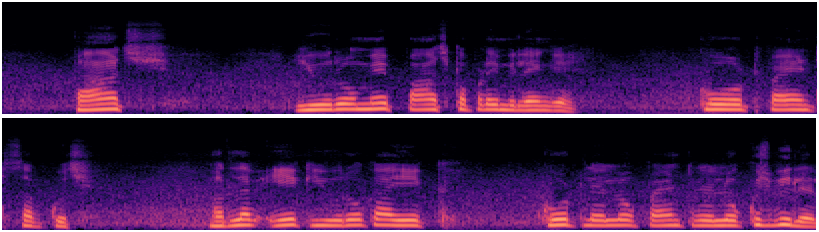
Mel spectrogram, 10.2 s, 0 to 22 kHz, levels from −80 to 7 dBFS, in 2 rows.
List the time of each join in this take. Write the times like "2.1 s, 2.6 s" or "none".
none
